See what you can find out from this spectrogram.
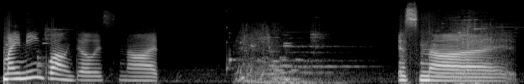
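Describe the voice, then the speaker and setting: A woman's voice: mid-range voice, animated, very slow, faint music behind. A woman giving casual, amused commentary as she streams a game, musing aloud in a hesitant way.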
